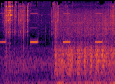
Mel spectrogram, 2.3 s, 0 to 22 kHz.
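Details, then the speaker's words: 1995 Nissan D21 pickup, after replacing the original 25-year-old starter ignition switch that caused intermittent no-start with electrical buzzing: short quiet crank, clean catch about a second in, even running, no buzz; normal cranking and start. "see that's that's what it's supposed to do okay well there you go guys there was the issue I think that has fixed it"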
